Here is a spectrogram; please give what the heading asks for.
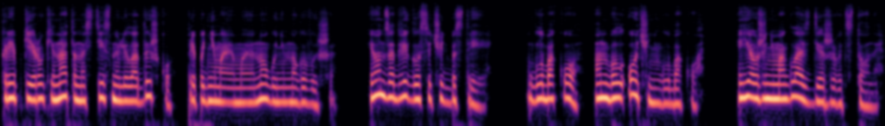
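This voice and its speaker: A woman narrating an erotic novel in the first person, with an unhurried, intimate reading. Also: mid-range voice, darkish tone, no room sound, clean studio sound. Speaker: audiobook narrator.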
